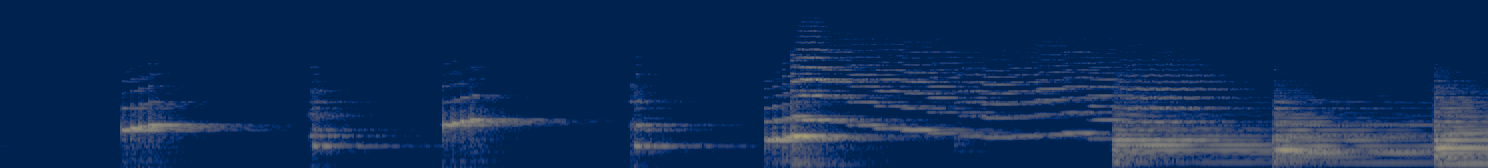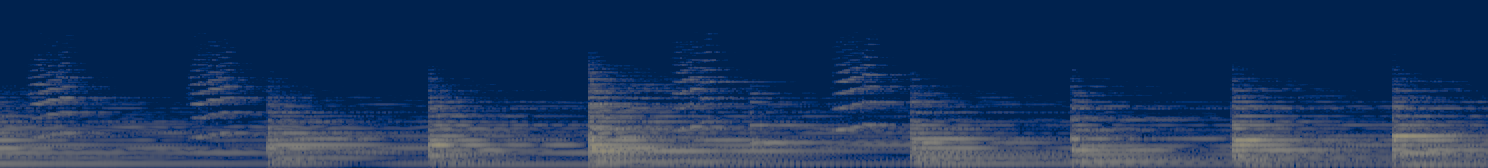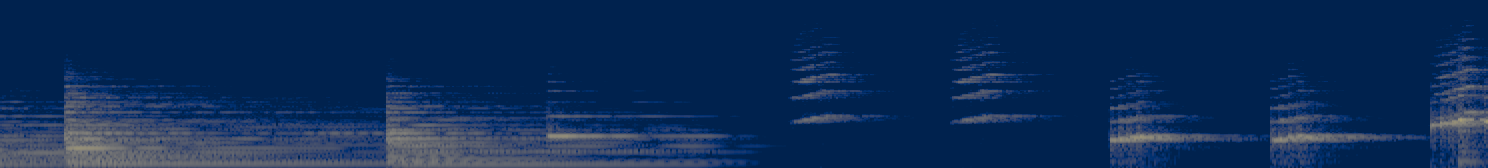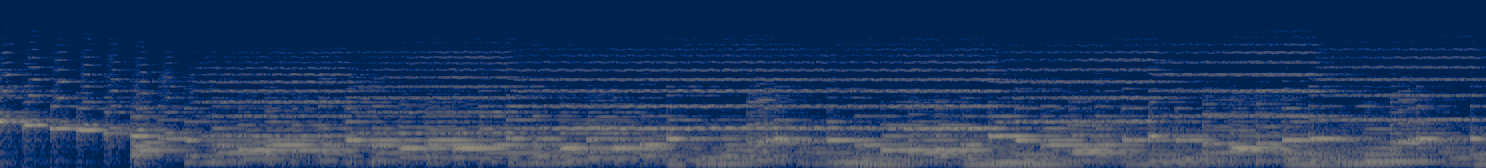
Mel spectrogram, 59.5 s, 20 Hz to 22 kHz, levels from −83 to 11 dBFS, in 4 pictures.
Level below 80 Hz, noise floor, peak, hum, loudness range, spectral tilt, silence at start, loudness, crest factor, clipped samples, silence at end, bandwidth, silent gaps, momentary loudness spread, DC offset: -62 dBFS; under -90 dBFS; -14 dBFS; none; 8 LU; -5.5 dB/octave; 1.2 s; -35 LUFS; 22 dB; under 0.1%; 0 s; 13 kHz; none; 18 LU; under 0.1%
